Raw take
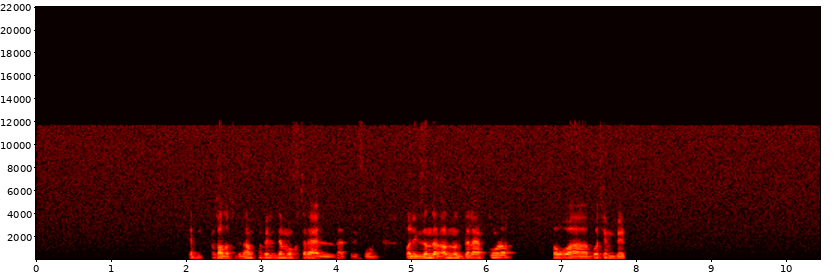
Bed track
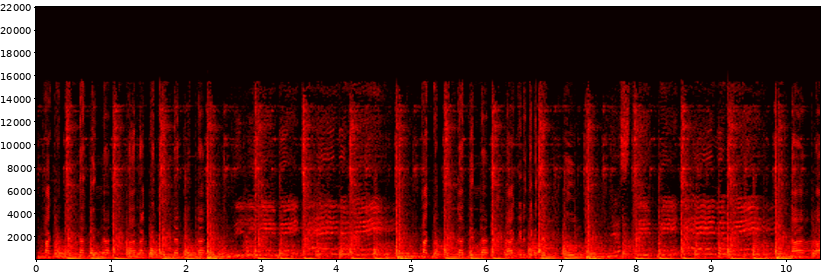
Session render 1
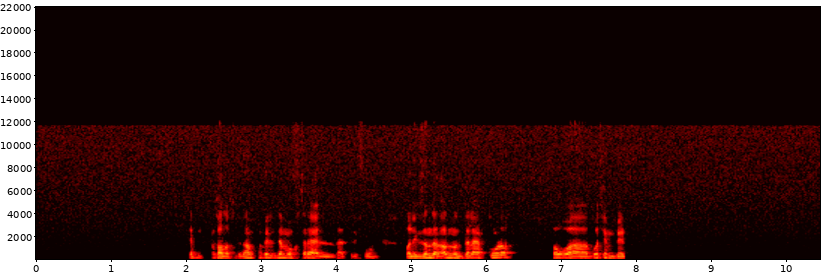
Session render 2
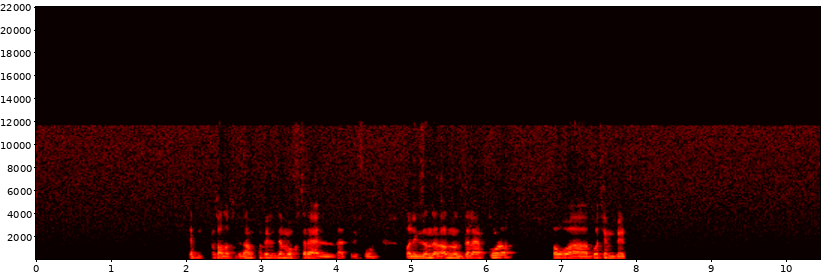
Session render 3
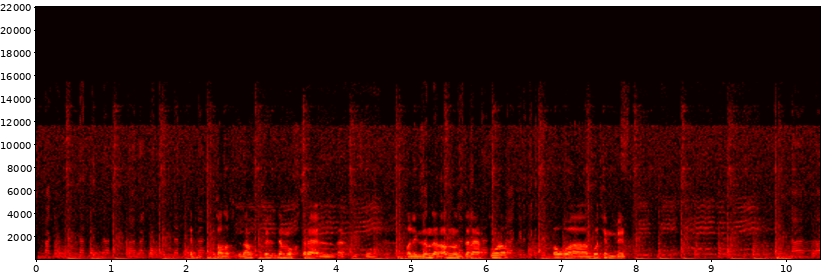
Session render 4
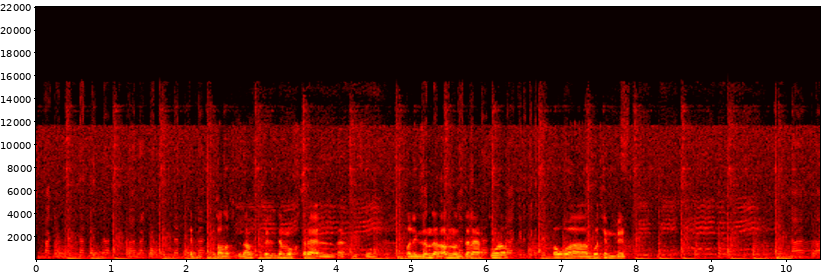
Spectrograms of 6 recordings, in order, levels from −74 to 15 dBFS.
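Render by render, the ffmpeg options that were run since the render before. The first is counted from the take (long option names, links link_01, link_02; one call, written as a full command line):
ffmpeg -i in.wav -af "afftdn=noise_reduction=6:noise_floor=-49" out.wav
ffmpeg -i in.wav -filter_complex "[0:a]acrossover=split=110|1600[link_01][link_02][link_03];[link_03]acompressor=mode=upward:threshold=-47dB:ratio=2.5[link_04];[link_01][link_02][link_04]amix=inputs=3:normalize=0,alimiter=limit=-17.5dB:level=0:latency=1:release=98" out.wav
ffmpeg -i in.wav -i bed.wav -filter_complex "[1:a]volume=-10.5dB[link_01];[0:a][link_01]amix=inputs=2:normalize=0" out.wav
ffmpeg -i in.wav -af "volume=8dB" out.wav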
